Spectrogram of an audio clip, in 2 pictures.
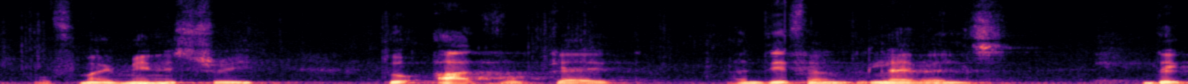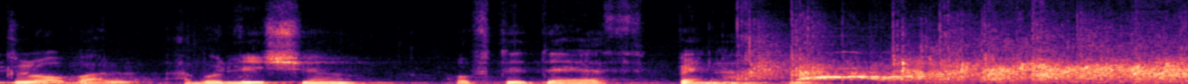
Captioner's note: applause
